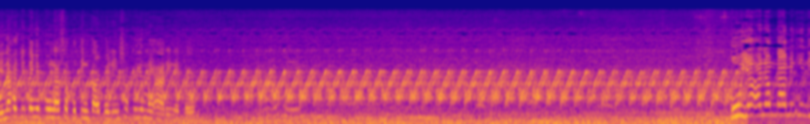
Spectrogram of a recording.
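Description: Motorcycles and cars rumble past on a nearby road.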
